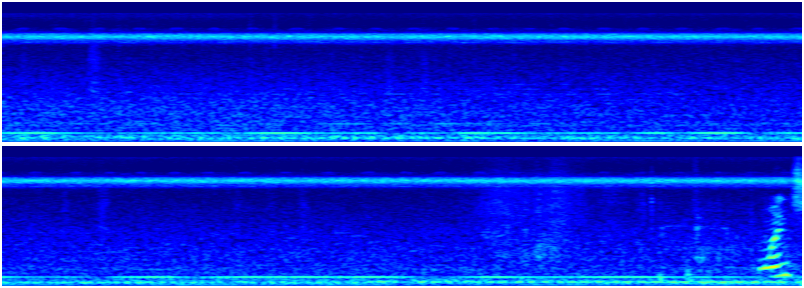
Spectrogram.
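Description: Steady high-pitched chorus of crickets trilling, with a steady low hum beneath it.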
